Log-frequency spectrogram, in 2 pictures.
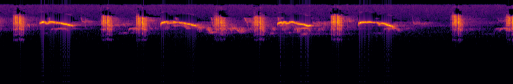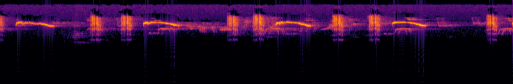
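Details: Sedge warbler song, slower here: sharp clicking notes alternating with short upslurred whistles, repeated in loose, irregular phrases over ten seconds.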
